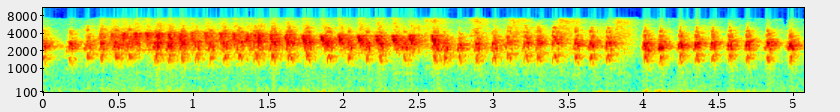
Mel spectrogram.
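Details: Continuous scratchy chattering of a yellow-vented bulbul in geberan manner, a loud rapid trill that softens into separate pulses after the fourth second.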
